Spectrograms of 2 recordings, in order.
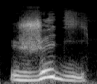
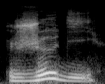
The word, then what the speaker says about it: jeudi: Next one, jeudi. Jeudi. Remember, when you combine this U, you get the sound jeudi. Jeudi, so I insist a little bit, so make it softer. Jeudi, jeudi.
